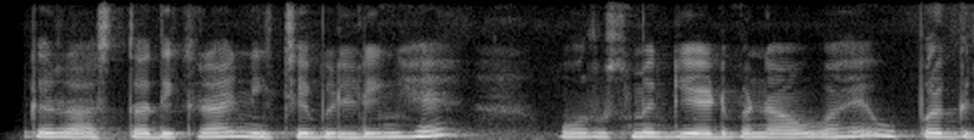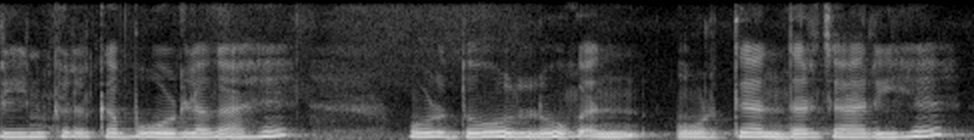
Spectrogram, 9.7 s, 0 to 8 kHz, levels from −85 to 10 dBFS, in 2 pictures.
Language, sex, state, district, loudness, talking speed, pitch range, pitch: Hindi, female, Bihar, Begusarai, -15 LUFS, 190 wpm, 210-230 Hz, 220 Hz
